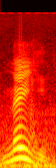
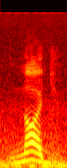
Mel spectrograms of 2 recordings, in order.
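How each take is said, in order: First: The name is said the English way. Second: The name is said the Hungarian way. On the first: "he's the only one that was, was pronouncing his name correctly" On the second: "if you pronounce it Hungarian, in Hungarian it's, it's pronounced"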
